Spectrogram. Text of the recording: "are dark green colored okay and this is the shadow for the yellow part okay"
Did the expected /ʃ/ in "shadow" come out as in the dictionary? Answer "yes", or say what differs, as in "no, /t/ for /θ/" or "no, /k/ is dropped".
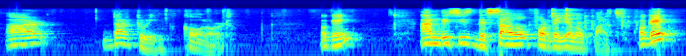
no, /s/ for /ʃ/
